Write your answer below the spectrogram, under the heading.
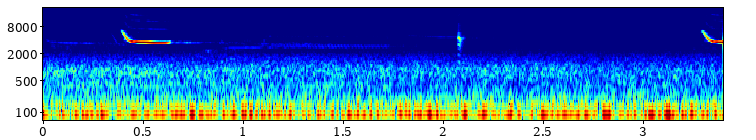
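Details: Red-winged blackbird singing a bright, piercing downward slide ending in a prolonged high tone, with a quieter trailing note, a sharp click, and another phrase starting at the end, over low background rumble.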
